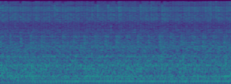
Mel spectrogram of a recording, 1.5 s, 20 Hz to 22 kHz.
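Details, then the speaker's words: Mk1 Austin Mini barn find, fed fuel by hand from an aerosol can into the carburetor: runs on a steady low beat, fairly even, nearly settling into a half-decent idle. "that sounded that was about to come down to a half decent idle it it it kind of wants to run it was running and it was it was running"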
